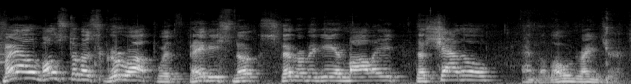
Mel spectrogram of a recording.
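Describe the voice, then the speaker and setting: A man's voice: high-pitched, sing-song, a little slow, rough recording. A man working as show announcer, delivering a scripted radio show introduction.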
